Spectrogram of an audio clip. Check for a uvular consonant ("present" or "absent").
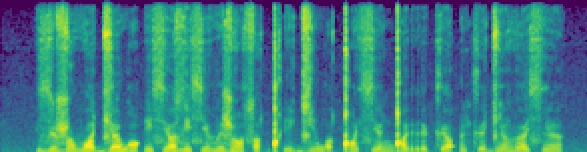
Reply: absent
